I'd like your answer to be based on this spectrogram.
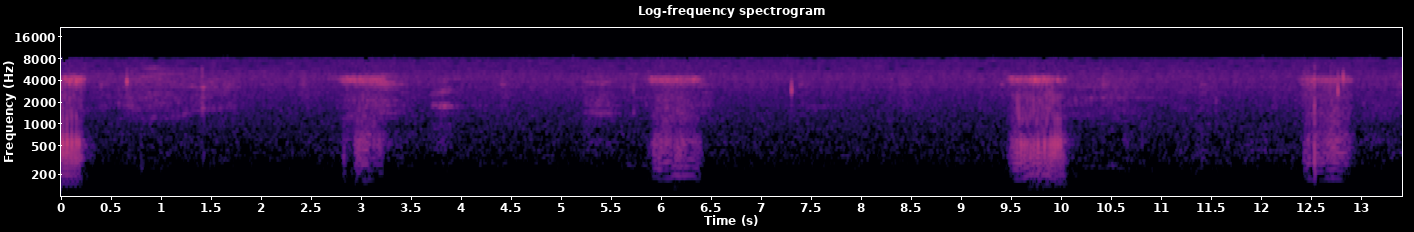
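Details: A dog, described as a loud snorer, snoring while asleep: regular rough snorting breaths every three to four seconds, about 18 a minute, in a quiet room.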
